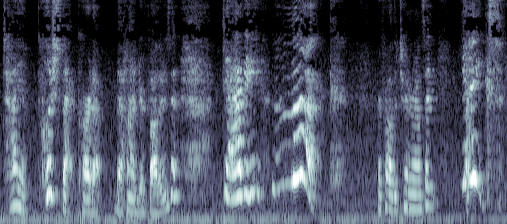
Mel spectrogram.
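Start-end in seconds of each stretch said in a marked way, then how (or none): 3.3-4.8 put-on high, loud excited little-girl cry; excited child. A narrator's reading. Taya shows her father the loaded cart, excited. 6.9-7.5 high, loud startled yelp. A narrator's reading. Father turns and sees the cart, startled.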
